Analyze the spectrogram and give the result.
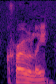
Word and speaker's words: Crowley: And I'm certainly not a practicing Crowleyite, if you want to call it that, although his name is actually pronounced Crowley.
